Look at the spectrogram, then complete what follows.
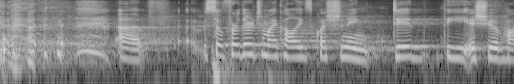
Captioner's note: laughter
